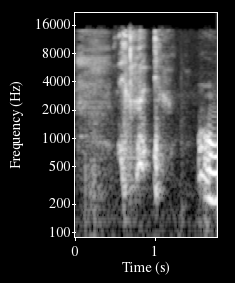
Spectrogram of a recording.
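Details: Infant with a first cough and cold, sharing a crib with a congested sibling: two short, harsh coughs, then a brief voiced cry-like sound; cough.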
